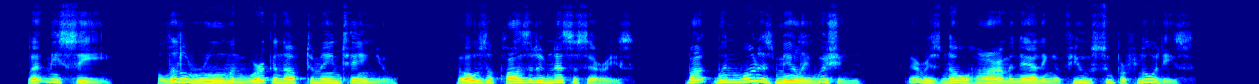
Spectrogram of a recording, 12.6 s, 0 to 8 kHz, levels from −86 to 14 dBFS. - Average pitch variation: No, wide, 6.7 semitones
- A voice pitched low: No, medium, 185 Hz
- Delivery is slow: No, average, 150 wpm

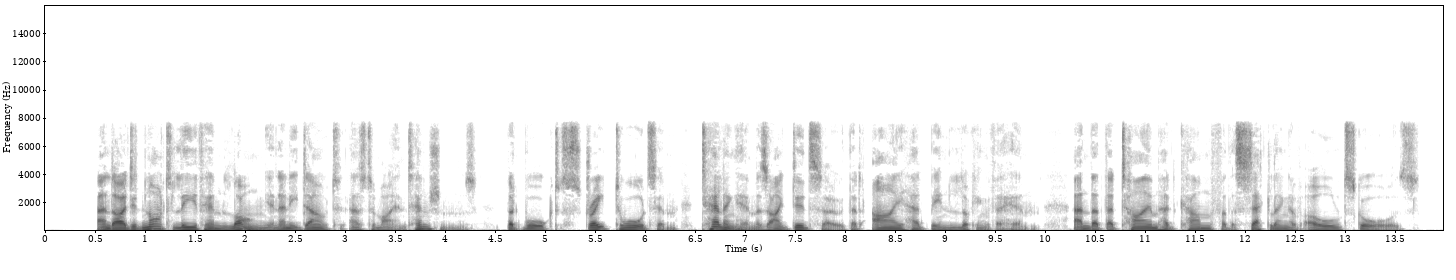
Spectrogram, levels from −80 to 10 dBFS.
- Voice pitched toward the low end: Yes, very low, 95 Hz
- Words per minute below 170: No, average, 190 wpm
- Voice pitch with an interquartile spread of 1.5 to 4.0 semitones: No, average, 4.9 semitones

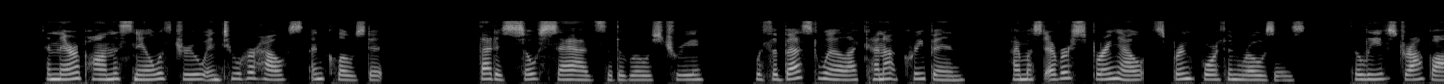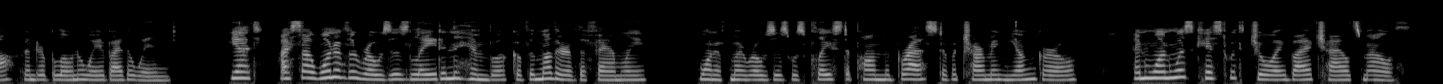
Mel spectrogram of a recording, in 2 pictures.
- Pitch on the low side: No, high, 225 Hz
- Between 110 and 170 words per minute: No, average, 185 wpm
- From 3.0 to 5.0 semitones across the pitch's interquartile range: No, narrow, 2.4 semitones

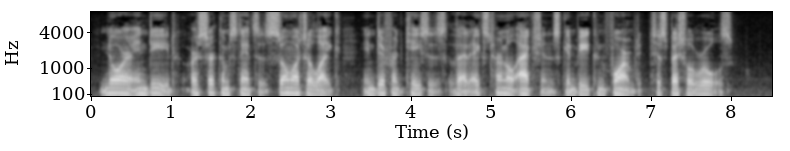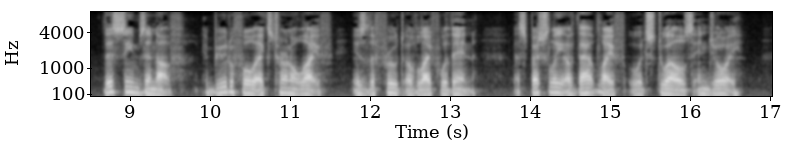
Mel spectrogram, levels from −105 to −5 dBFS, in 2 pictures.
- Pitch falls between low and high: No, low, 120 Hz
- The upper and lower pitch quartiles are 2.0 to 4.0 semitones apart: Yes, narrow, 2.5 semitones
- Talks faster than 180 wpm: No, average, 140 wpm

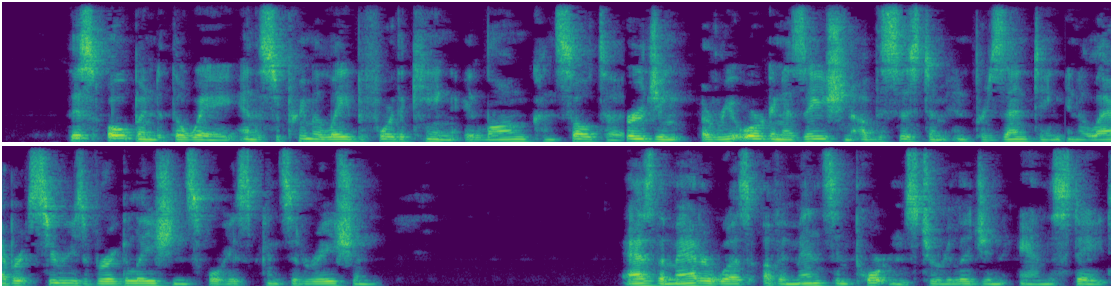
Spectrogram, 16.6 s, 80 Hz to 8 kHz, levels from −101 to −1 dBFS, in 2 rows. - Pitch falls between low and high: No, low, 125 Hz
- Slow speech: No, average, 150 wpm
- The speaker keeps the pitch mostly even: Yes, narrow, 2.2 semitones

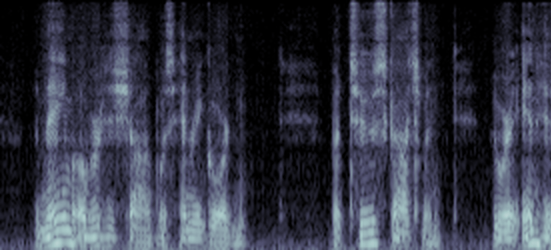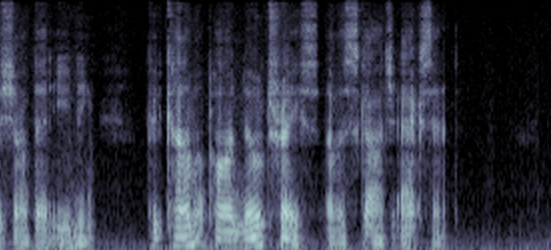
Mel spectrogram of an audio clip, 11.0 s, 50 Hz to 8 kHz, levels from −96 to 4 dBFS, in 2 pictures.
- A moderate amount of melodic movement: No, wide, 6.8 semitones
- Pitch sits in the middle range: No, very low, 95 Hz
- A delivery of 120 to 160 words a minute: Yes, average, 145 wpm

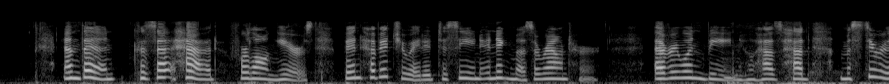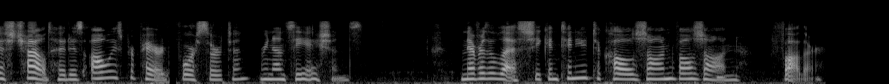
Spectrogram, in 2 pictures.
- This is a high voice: Yes, very high, 250 Hz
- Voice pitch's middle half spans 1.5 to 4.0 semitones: Yes, average, 2.9 semitones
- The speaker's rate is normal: No, slow, 120 wpm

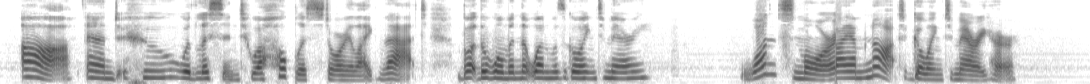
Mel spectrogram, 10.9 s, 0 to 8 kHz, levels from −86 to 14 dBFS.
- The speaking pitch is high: Yes, high, 220 Hz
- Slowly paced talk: No, average, 155 wpm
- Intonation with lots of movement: No, average, 3.7 semitones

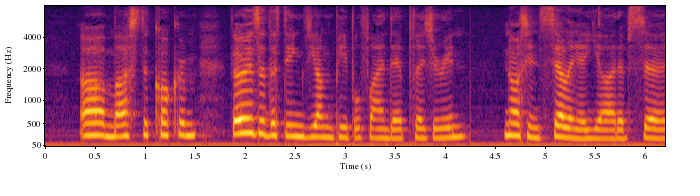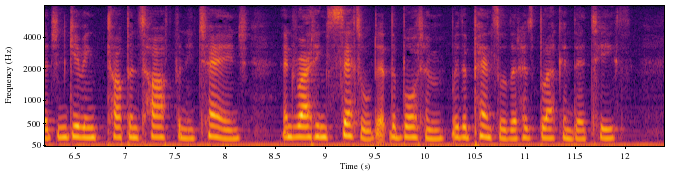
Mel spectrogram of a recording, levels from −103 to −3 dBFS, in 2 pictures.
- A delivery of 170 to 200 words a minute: Yes, average, 190 wpm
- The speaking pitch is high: Yes, high, 215 Hz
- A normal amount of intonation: Yes, average, 3.0 semitones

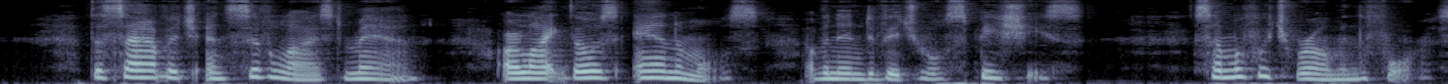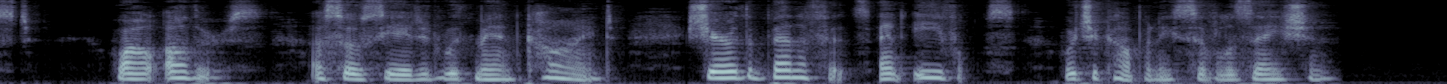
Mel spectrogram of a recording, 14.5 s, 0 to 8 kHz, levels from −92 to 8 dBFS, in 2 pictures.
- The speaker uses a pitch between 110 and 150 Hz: No, high, 205 Hz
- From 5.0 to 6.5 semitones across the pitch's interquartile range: No, average, 3.7 semitones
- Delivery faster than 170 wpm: No, slow, 135 wpm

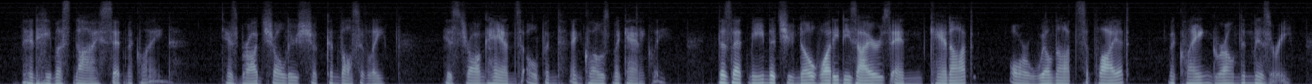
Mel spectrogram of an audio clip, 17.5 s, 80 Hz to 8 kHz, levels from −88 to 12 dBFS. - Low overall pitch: Yes, low, 110 Hz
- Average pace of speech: No, slow, 130 wpm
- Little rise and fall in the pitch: Yes, narrow, 2.3 semitones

